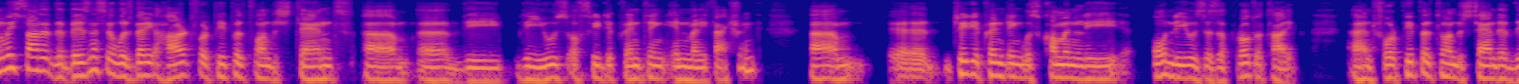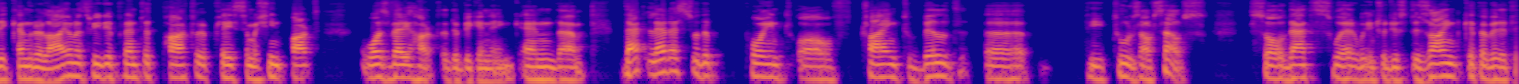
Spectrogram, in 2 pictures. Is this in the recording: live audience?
no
